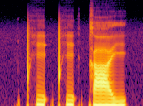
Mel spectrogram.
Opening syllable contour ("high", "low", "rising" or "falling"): high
